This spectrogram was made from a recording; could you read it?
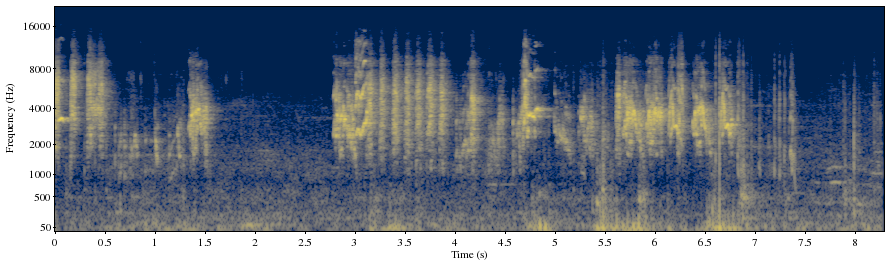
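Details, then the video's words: Budgerigars singing and playing in their aviary, with bursts of fast scratchy chatter, then a pause, then a long continuous run of squawky warbled notes from several birds. "Budgies singing and playing in their Aviary"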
